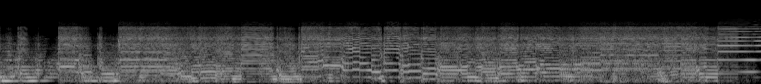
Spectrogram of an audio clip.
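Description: Telecaster-style electric guitar playing an instrumental solo of quick single-note runs, with the band behind it.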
